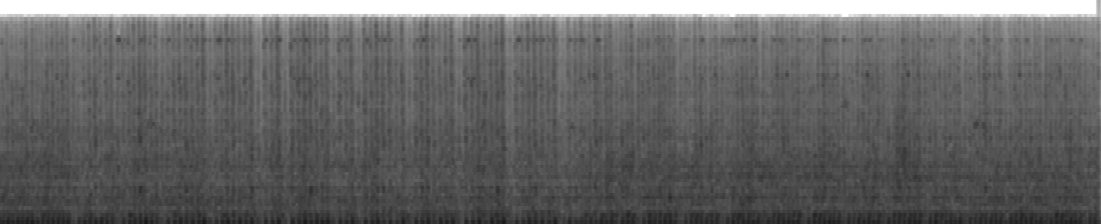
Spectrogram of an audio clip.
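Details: Willys Jeep after carburetor rebuild and reinstall with better fuel filters: low, even thumping idle holding steady, no misses or knocks; normal idle.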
